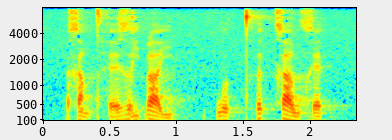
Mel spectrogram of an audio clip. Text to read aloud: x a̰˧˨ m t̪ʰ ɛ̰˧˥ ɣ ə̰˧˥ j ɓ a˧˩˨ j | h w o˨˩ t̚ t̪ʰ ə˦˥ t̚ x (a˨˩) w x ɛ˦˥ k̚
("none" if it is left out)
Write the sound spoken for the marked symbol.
a˨˩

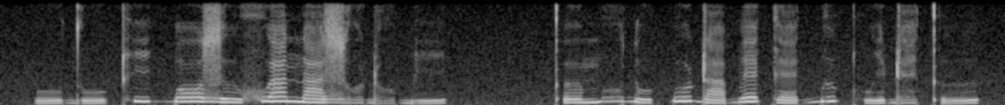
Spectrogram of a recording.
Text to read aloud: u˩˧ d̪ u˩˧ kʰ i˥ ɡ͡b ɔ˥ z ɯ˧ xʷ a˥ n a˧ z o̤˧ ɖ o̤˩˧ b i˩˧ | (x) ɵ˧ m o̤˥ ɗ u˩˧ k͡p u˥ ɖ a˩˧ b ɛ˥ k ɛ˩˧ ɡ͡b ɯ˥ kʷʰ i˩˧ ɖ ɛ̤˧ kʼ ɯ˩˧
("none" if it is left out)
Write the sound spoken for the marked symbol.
kʼ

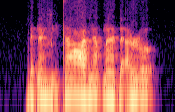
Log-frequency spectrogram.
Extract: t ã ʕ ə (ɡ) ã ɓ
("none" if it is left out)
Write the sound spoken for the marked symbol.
ɡ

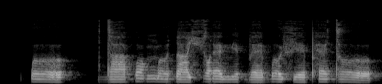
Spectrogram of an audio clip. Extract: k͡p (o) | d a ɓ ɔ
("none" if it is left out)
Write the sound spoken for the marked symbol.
ɤ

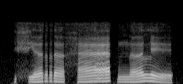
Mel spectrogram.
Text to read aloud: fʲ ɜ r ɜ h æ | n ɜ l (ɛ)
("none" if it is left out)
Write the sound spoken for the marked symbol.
ɪ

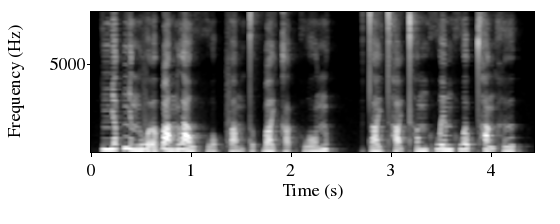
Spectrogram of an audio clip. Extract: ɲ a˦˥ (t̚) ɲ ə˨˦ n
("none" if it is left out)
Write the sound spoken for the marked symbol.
k̚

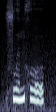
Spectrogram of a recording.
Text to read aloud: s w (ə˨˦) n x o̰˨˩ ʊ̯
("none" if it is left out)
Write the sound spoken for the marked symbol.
ə˨˦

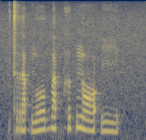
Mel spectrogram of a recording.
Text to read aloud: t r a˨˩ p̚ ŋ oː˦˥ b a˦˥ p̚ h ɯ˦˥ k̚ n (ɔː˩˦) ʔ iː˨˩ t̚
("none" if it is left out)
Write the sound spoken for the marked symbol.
ɔː˧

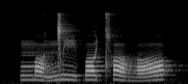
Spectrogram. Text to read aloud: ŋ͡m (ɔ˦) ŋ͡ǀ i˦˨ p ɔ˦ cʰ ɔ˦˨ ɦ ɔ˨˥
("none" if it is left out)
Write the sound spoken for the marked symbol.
ɔ˦˨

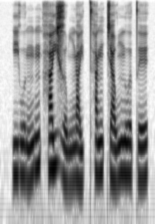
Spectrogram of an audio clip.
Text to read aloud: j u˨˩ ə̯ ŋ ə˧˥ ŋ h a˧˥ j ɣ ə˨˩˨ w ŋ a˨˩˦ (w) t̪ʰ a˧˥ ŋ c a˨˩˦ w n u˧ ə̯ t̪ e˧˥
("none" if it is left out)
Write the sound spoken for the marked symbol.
j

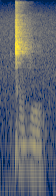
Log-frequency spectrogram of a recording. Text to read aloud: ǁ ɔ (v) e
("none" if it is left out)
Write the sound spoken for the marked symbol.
v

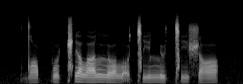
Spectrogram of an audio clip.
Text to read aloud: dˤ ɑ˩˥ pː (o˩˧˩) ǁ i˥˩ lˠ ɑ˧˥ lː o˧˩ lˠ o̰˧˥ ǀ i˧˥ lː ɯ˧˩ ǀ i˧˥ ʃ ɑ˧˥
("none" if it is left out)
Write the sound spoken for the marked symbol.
o˧˩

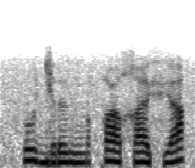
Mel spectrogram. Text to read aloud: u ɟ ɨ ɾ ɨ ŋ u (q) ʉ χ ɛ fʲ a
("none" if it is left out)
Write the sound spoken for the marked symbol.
q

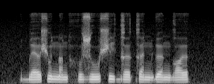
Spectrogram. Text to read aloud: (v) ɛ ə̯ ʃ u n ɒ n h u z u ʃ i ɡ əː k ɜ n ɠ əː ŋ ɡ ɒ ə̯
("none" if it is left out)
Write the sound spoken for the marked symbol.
b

